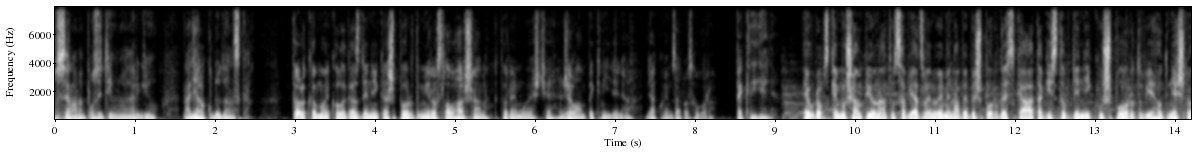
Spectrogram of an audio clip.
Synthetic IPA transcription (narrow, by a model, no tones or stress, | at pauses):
sɪɛlamɛpɔzit̪iːʊnuɛnɛɾɡiu | na̰ɟɪalkud̪ɔd̪anskḁ | t̪ɔʎkɔmɔjkɔlɛɡazɟɛɲiːkaʃpɔɾd̪miɾɔslaʊɦaʃankt̪ɔɾɛːmuɛʃcɛʒɛlaːmpɛkniːɟɛɲaɟakujɛ̰mzaɾɔ̰zɦɔ̰ʋɔ̰ɾ | pɛkniːɟɛɲɛʊɾɔːpskɛːmuʃampiɔnaːt̪usaʋɪad͡zʋɛnujɛmɛnaʋɛbɛʃpɔɾd̪ɛskaːt̪aɡist̪ɔvɟɛɲːiːkuʃpɔɾd̪vjɛɦɔd̪ɲɛʃnɔ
